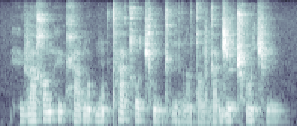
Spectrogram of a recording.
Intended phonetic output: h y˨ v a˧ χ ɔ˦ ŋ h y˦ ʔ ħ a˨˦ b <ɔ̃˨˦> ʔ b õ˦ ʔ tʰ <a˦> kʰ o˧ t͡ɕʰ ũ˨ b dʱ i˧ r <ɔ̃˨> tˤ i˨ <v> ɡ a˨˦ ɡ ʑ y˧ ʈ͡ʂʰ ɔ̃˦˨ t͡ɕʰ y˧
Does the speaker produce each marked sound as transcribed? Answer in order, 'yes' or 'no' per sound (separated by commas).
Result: no, no, yes, yes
